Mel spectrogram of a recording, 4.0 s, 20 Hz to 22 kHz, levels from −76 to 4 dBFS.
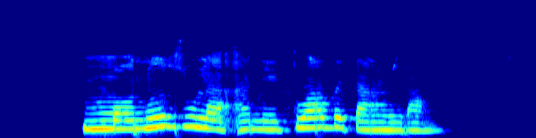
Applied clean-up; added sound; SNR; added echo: neural mask model DeepFilterNet 3.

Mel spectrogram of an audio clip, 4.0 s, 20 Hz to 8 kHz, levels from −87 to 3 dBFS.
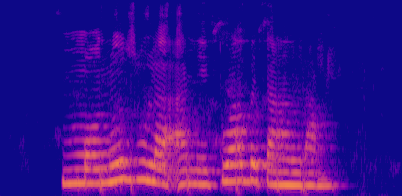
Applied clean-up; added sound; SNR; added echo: neural separator model SepFormer DNS4.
